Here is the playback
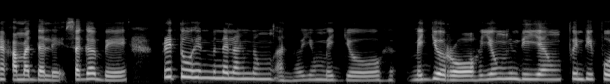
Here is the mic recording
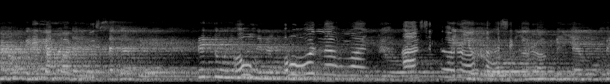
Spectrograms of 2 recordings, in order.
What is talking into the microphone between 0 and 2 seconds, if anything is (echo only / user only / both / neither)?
both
